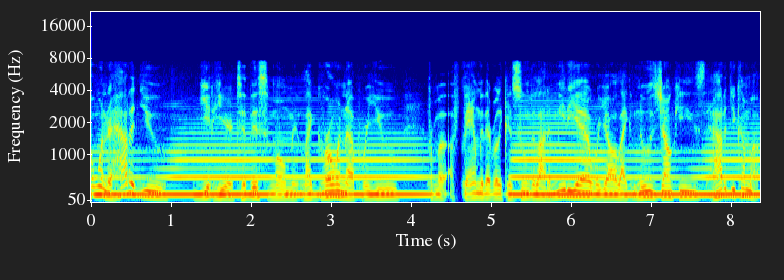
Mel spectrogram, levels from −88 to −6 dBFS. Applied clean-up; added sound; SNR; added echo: none; Wind instrument, woodwind instrument; -3 dB; none.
